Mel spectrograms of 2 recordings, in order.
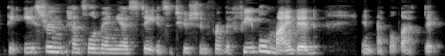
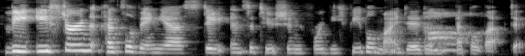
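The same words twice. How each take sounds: First: The name is read at a normal, quicker pace. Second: The name is read slowly, as if dictating.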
